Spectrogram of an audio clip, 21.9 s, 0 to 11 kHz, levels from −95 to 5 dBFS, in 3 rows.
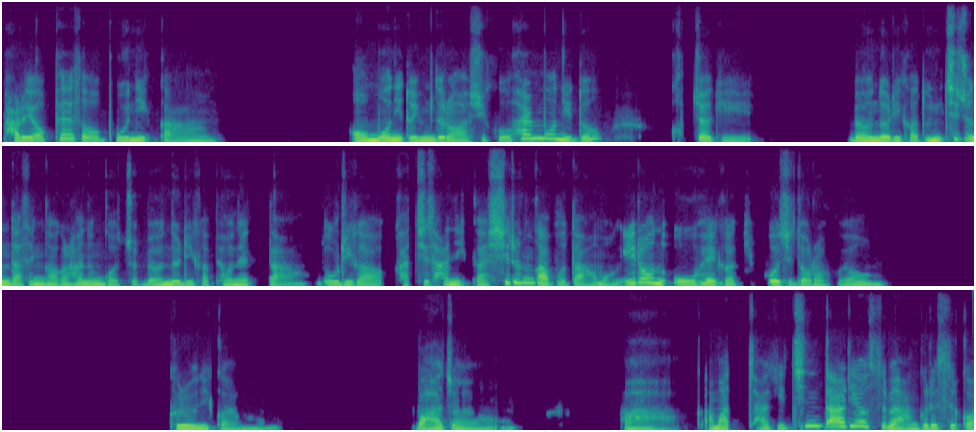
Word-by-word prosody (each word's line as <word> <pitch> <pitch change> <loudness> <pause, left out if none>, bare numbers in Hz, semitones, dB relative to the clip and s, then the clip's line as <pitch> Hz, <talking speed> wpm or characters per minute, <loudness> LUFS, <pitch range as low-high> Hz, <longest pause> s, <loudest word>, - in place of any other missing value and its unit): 바로 220 +1 +1
옆에서 225 +3 -1
보니까 175 -7 -1 1.0
어머니도 225 +4 +6
힘들어하시고 215 -2 0
할머니도 320 -3 +1 0.5
갑자기 100 - -3 0.7
며느리가 205 -2 +4
눈치 220 - +2
준다 230 -8 +3
생각을 195 -1 -1
하는 220 -1 +1
거죠. 175 -4 -7
"며느리가 200 +3 +1
변했다. 180 +4 -4
우리가 205 -3 -2
같이 185 +3 -8
사니까 215 -1 -2
싫은가 325 - +1
보다." 180 -6 -5
뭐 185 - -4
이런 290 +3 +4
오해가 230 +1 +1
깊어지더라고요. 195 -2 -2 1.9
그러니까요. 220 -5 +2 1.3
맞아요. 185 -1 -1 0.9
아. 180 -2 -5 0.2
아마 210 0 +3
자기 190 +2 -6
친딸이었으면 355 - +2
안 170 -2 -1
그랬을 225 +1 -1
거 200 - -1
210 Hz, 265 characters per minute, -23 LUFS, 185-235 Hz, 1.9 s, 어머니도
